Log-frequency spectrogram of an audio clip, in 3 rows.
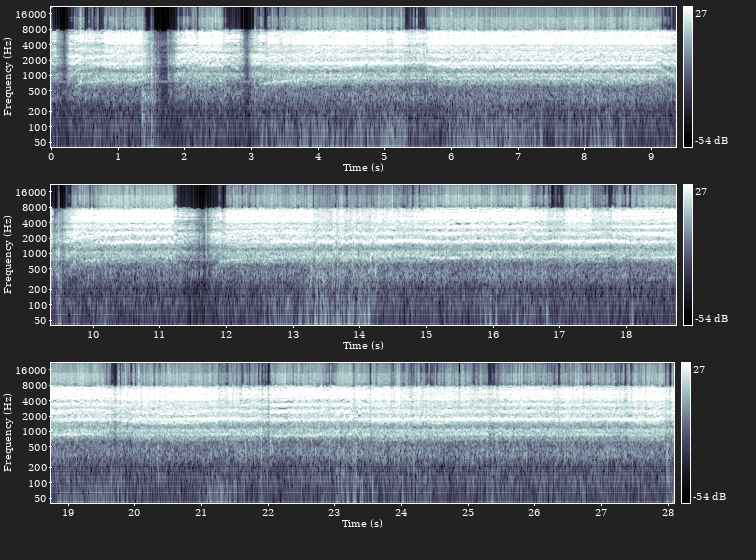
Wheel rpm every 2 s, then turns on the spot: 130, 120, 220, 210, 160, 160, 180, 220, 220, 220, 220, 220, 220, 220.
none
